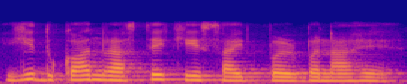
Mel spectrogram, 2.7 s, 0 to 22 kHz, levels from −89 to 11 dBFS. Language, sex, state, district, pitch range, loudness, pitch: Hindi, female, Arunachal Pradesh, Papum Pare, 175-210 Hz, -15 LUFS, 195 Hz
